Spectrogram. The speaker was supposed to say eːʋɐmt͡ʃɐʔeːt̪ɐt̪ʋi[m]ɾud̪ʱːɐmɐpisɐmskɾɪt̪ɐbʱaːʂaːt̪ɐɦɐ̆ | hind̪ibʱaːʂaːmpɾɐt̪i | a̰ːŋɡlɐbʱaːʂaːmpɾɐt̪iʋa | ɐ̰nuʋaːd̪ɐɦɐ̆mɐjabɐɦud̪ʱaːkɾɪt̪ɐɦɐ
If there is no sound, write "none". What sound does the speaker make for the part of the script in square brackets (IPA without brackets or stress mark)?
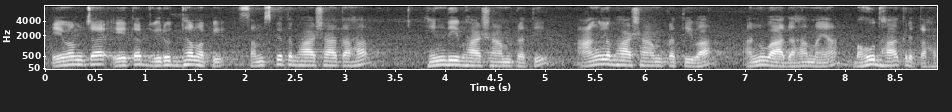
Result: none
